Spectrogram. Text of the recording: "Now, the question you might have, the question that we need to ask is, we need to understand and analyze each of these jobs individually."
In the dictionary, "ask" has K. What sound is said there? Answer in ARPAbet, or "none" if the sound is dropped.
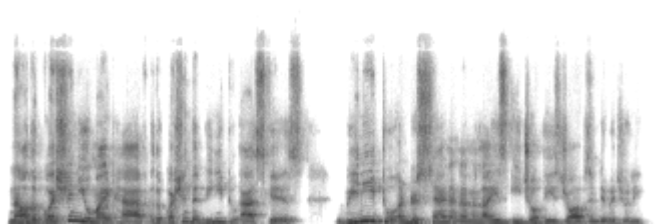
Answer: K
